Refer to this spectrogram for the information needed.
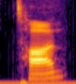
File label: "can2", chinese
